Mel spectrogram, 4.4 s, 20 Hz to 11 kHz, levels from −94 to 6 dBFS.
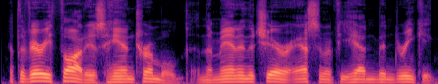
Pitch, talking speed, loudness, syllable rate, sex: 110 Hz, 285 wpm, -19 LUFS, 6.0 syllables/s, male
